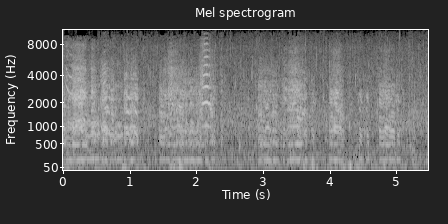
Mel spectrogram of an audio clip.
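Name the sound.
geese honking on a farm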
